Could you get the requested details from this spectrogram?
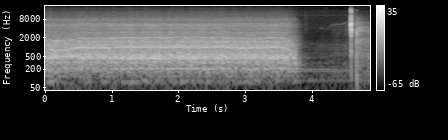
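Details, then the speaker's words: Breville 870XL espresso machine grinder: steady even motor whine for about four seconds, then clean shut-off click; grinder healthy, though the water pump is weak and recommended for replacement: normal grinder operation. "on that so looks like the grinder is working okay uh the grind amounts are in a correct position usually it's between uh 7 and 8 so that's about right everything here seems to be okay time"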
